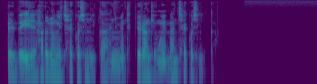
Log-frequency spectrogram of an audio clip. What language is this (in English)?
Korean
